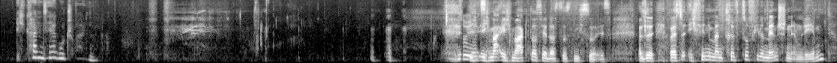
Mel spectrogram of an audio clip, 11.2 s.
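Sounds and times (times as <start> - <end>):
speech: 0.2 - 1.4, 6.1 - 11.1
crunching and chewing of a waffle: 3.1 - 4.6.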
